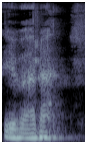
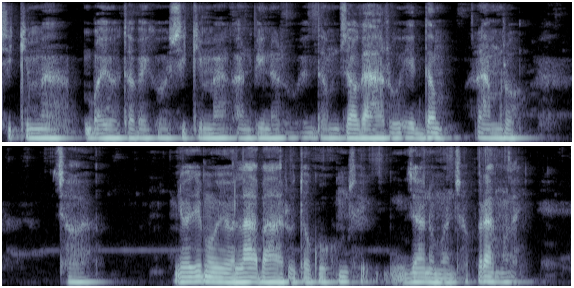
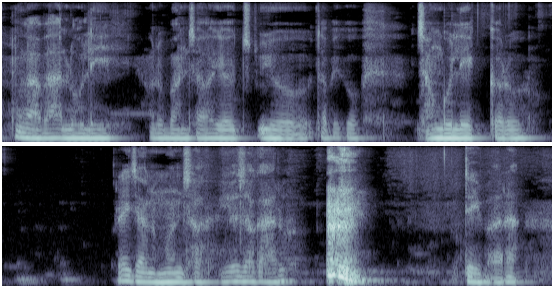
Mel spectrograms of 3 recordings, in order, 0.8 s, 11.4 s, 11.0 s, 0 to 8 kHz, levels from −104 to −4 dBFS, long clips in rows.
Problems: none marked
